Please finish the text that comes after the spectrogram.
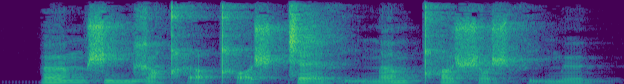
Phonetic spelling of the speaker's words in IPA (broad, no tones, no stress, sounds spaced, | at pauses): œ m ʃ i m ɣ ʏ qʰ ḭ qʰ ɔ̰ ʃ c ɛ θ ḭ n ɐ m qʰ u ʃ ɔ ʃ θ ḭ m ʏ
